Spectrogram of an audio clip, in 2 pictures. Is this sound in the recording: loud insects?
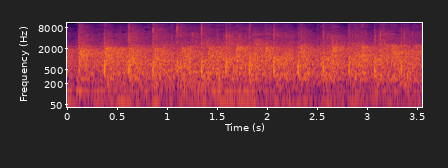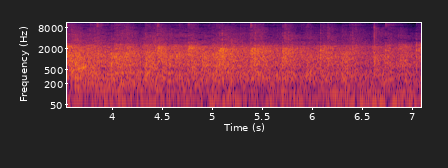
no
